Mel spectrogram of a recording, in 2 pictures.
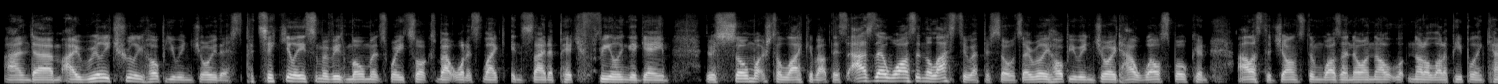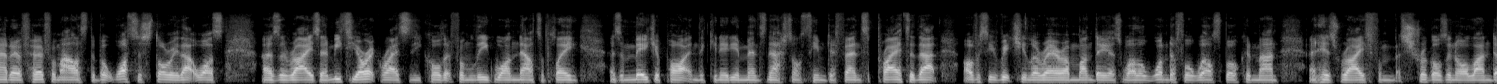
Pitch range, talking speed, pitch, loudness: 105-115 Hz, 245 wpm, 110 Hz, -19 LUFS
